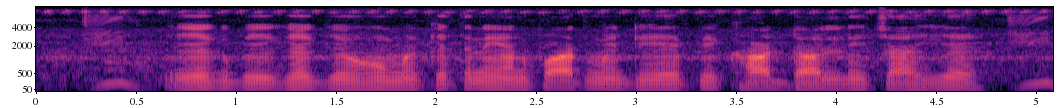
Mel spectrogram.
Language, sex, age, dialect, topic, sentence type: Hindi, male, 36-40, Awadhi Bundeli, agriculture, question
